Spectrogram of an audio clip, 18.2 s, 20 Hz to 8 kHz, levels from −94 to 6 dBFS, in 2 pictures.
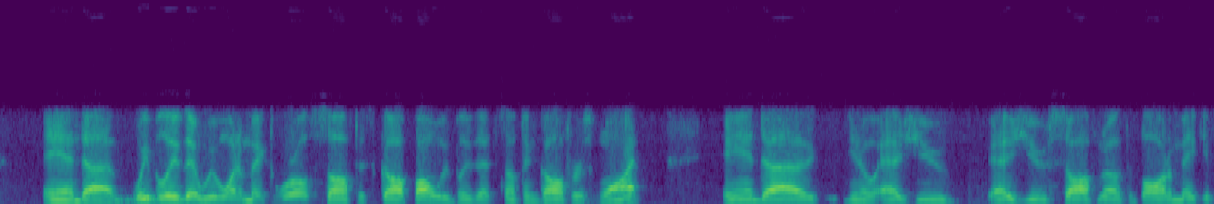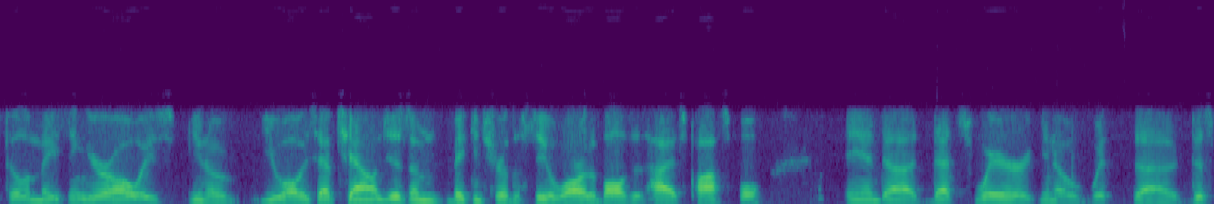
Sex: male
